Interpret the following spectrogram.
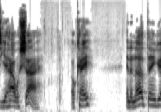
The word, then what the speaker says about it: Yahawahshi: read in the Tanakh, it might say Yahawah Yahawah. That's wrong too. That's the wrong pronunciation. Okay, you would take this Y out, and actually it's just Yahawahshi.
